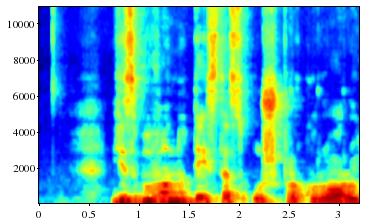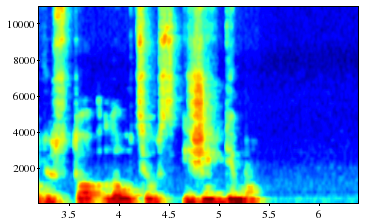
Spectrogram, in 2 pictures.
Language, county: Lithuanian, Panevėžys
